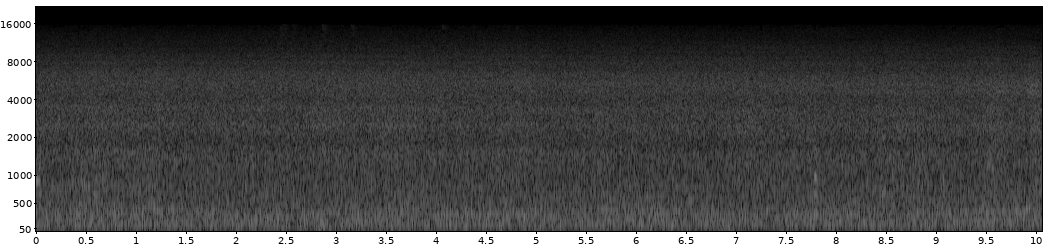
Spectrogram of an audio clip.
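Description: Tall plunge waterfall rushing steadily: a constant, even rush of falling water with no change in level.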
